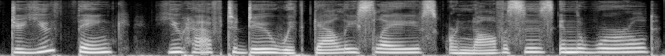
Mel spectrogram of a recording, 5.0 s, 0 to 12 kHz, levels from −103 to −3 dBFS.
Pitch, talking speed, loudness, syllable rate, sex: 220 Hz, 180 wpm, -15 LUFS, 4.1 syllables/s, female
